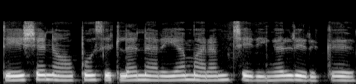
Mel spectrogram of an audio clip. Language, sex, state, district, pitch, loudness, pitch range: Tamil, female, Tamil Nadu, Nilgiris, 200 Hz, -12 LUFS, 195-210 Hz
